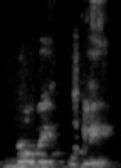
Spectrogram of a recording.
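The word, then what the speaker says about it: Ngäbe-Buglé: Bienvenidos, queridos amigos de Panamá, bienvenidos a la comarca Nove Buglé, que se pronuncia correctamente Nove Buglé.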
